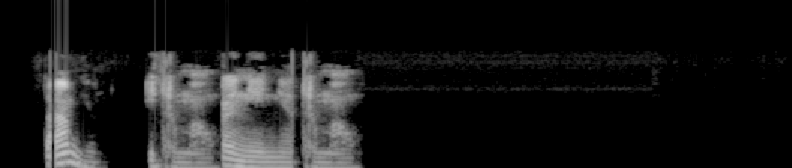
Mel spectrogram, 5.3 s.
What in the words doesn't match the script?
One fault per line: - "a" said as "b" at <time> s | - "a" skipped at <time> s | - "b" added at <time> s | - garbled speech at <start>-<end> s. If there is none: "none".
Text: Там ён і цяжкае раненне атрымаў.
- "цяжкае" said as "атрымаў" at 1.1 s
